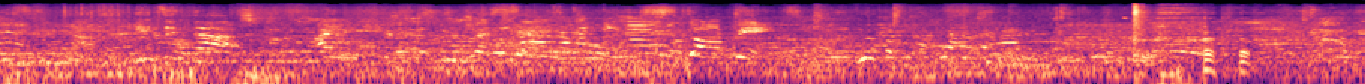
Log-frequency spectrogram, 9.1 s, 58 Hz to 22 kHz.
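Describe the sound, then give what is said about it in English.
A mother's raised, scolding voice at a young man carries through a busy outdoor crowd in the rain on a Tuesday at almost 7 in the evening, her sharp tones rising over steady, continuous background chatter and street noise. “Somebody's getting yelled at. Young man. His mom was giving him what for? as you can hear.”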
